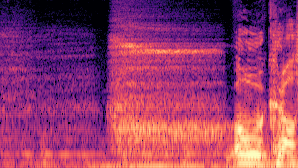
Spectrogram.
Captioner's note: blows deeply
